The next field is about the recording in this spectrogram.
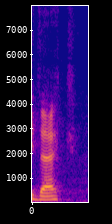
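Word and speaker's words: deque: Even when I learned that the pronunciation was deck, like it sounded like the English word de e ck.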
